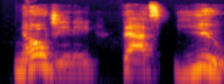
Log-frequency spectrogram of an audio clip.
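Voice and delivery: loud, slow, in-your-face insistence, "you" stretched out. Recalling a man who got in her face, retelling him saying it really loudly. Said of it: "gets in my face and says really loudly".

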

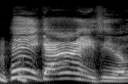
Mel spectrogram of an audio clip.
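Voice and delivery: squeaky, whiny, very high-pitched nerd voice. Mocking an actor who always plays an annoying nerd, in a squeaky nerd voice. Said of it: "annoying ass nerd with a squeaky voice".

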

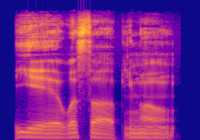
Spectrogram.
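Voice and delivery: mock very low, listless, flat, low-energy monotone. Retelling how they used to fake talking to people: imitating own flat low-energy voice. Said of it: "ain't no energy in that".

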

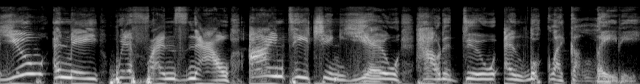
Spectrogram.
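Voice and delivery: imitated female voice. Retelling what a woman told them, the speaker is imitating a woman's voice. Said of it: "I'm getting like Fran Drescher vibes".

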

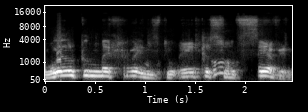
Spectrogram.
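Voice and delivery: put-on high-pitched Russian-accented English. Told by another speaker to do it more Russian, the host opens the episode in a Russian accent. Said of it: "Do it more Russian".

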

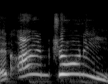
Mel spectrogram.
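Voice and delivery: voice pushed way up, very high-pitched. Introducing the show as the absent friend: imitating Johnny. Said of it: "pretty professional impersonation, of our friend Johnny".

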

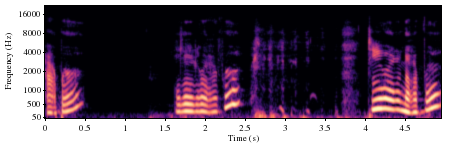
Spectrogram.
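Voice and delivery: little, high, squeaky chipmunk voice. Asked about impressions, showing off a chipmunk voice. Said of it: "I used to do a really good chipmunk voice".

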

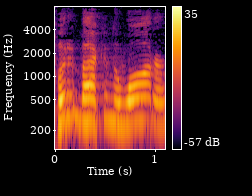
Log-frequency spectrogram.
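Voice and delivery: put-on high, shrieking, screaming teenage girl voices. Telling of teenage girls watching a fish flop on the floor, imitating them screaming. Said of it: "these teenage girls are screaming".

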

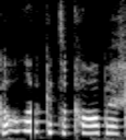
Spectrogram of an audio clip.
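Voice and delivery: screaming. Speaker recalls their reaction on spotting a callback, retelling a scream. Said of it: "I scream like that too".

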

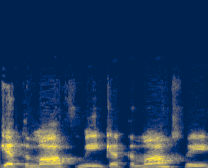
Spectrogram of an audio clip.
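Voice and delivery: ordinary delivery

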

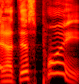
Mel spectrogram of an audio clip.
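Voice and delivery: voice breaks way up high, squeaky. The speaker talks about being unable to stop vaping: voice crack. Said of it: "nice little voice crack".

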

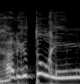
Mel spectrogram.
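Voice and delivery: put-on Spanish-sounding accent, pitched way up.

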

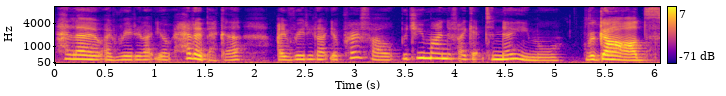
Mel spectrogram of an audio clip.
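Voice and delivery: really formal, proper, polite tone. Quoting messages from forty-year-old men on a dating site: imitating a really formal message. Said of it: "really formal, like".

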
